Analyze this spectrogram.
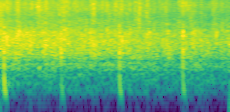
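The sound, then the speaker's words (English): Congregation applauding during a church service, a dense, steady patter of many hands clapping throughout, with a few sharper thumps standing out at regular intervals. “You want to clap? Let's clap, man. That's for the Lord.”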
